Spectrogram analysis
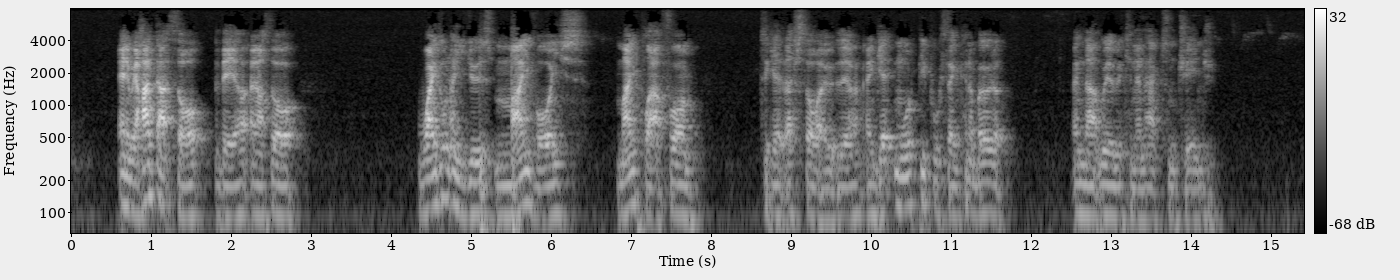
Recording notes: The irony of wearing the headphones for the first time then completely fucking the audio file is my favourite part of this one.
